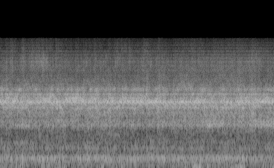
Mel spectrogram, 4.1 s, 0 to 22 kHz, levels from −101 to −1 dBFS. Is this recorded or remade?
remade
